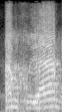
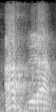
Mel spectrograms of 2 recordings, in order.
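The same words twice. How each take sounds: First: أم صيام with am- instead of al-, loud; Himyar dialect article. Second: Said in the usual way. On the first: Shown as a demonstration. Teacher decodes the dialect, am- heard in أم صيام. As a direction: loudly say "am-siyam" for as-siyam in أم صيام. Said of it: "نطق الألف لام ألف ميم". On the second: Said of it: "يعني إيه؟".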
